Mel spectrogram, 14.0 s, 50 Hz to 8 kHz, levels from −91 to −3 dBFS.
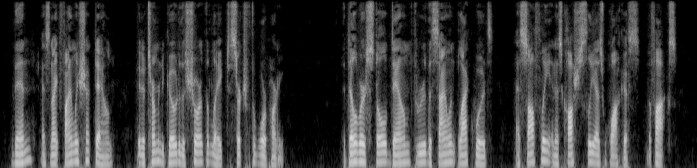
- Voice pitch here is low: Yes, low, 115 Hz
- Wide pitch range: No, narrow, 2.6 semitones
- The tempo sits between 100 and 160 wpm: No, average, 170 wpm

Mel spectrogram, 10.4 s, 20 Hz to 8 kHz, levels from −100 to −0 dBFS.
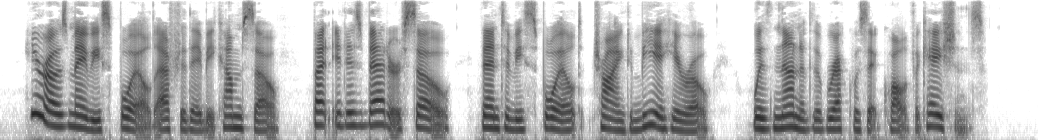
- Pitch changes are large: No, average, 4.2 semitones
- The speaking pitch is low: No, high, 195 Hz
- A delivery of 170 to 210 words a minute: No, average, 160 wpm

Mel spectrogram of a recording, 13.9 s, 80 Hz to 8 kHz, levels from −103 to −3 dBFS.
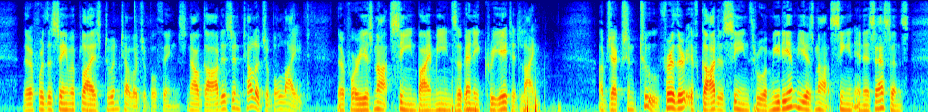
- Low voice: Yes, low, 120 Hz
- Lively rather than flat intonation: No, average, 3.0 semitones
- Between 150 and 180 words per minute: Yes, average, 170 wpm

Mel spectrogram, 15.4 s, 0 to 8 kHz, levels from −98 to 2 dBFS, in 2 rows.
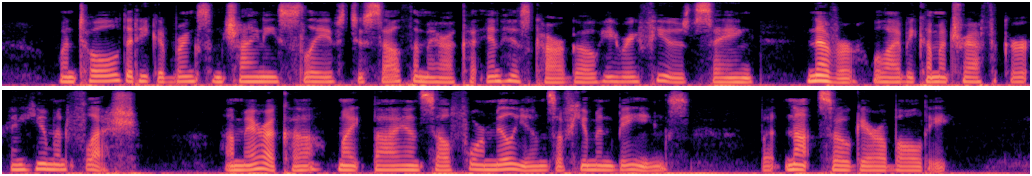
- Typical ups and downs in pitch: No, narrow, 2.0 semitones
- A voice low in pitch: No, medium, 165 Hz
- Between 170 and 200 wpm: No, average, 160 wpm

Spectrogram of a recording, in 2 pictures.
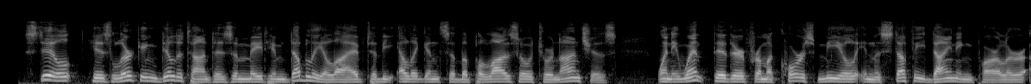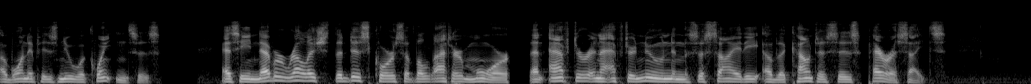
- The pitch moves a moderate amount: Yes, average, 3.8 semitones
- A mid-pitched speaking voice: No, low, 130 Hz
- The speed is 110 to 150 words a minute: No, average, 160 wpm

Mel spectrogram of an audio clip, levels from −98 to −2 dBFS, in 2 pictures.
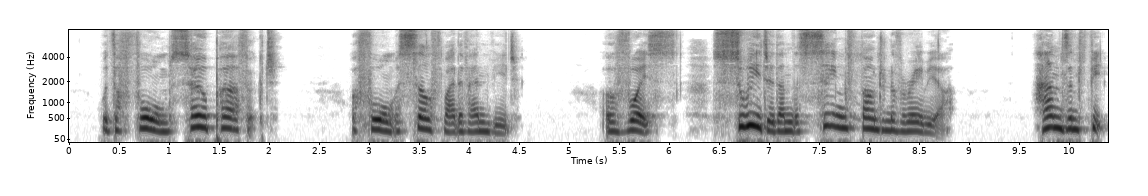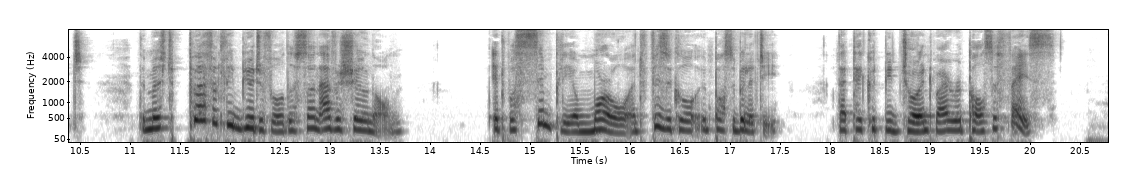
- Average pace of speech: Yes, average, 145 wpm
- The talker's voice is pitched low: No, high, 225 Hz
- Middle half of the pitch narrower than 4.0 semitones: No, average, 4.7 semitones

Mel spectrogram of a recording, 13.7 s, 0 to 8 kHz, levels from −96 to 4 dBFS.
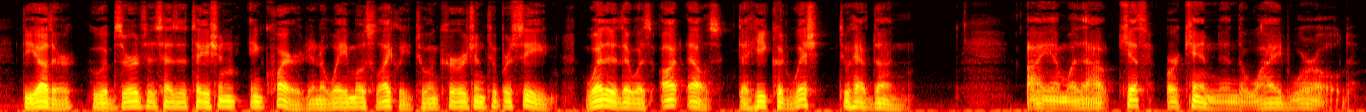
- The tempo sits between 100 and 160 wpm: No, average, 170 wpm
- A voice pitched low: Yes, very low, 85 Hz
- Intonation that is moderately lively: Yes, average, 4.8 semitones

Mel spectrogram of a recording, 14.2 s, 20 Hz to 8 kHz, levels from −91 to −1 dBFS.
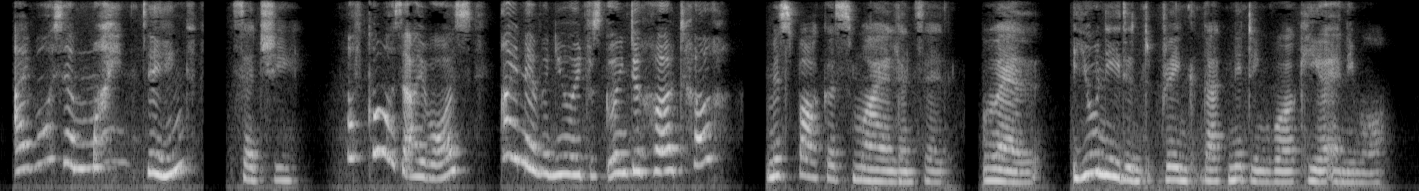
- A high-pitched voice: Yes, high, 240 Hz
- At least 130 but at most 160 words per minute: Yes, average, 145 wpm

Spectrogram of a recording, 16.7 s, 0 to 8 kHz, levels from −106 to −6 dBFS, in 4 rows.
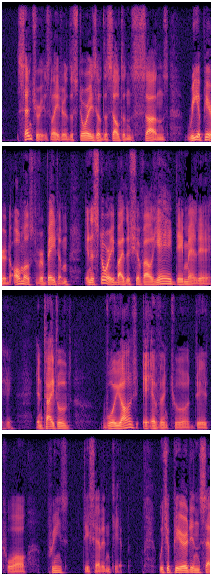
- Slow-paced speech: Yes, slow, 115 wpm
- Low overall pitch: Yes, very low, 95 Hz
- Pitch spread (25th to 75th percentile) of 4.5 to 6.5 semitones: Yes, wide, 5.5 semitones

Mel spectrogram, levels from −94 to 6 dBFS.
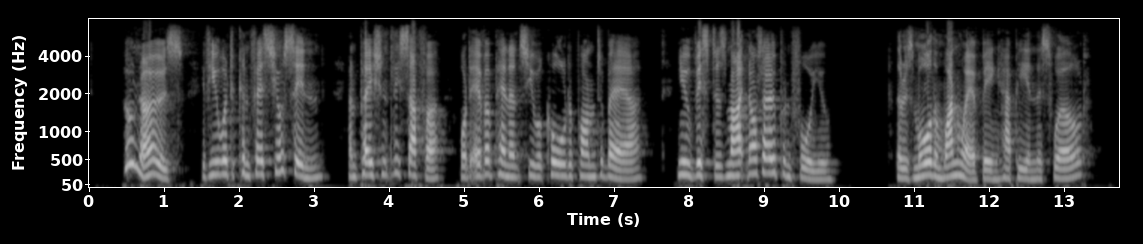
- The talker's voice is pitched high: Yes, high, 205 Hz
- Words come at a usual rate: Yes, average, 170 wpm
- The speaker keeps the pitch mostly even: No, average, 4.8 semitones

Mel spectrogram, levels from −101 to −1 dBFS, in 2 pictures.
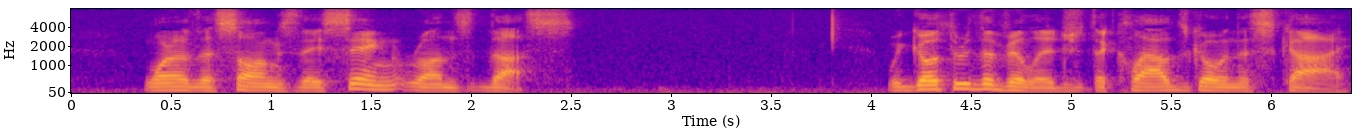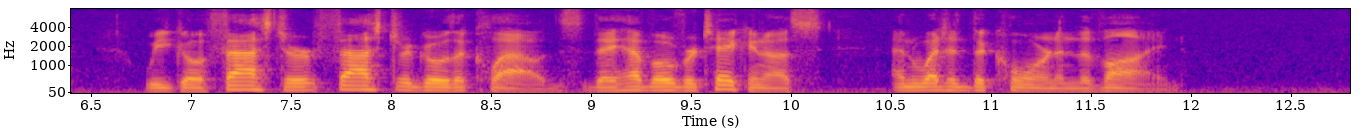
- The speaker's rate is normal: Yes, average, 175 wpm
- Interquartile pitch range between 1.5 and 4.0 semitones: Yes, average, 2.8 semitones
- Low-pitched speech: Yes, low, 120 Hz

